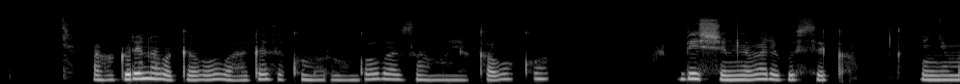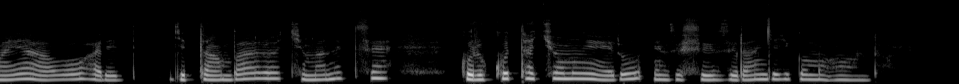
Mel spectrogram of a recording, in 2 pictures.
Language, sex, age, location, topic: Kinyarwanda, male, 25-35, Nyagatare, finance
